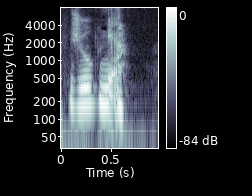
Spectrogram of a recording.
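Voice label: "bzhugnia", my Toe Nail, Tlacochahuaya Zapotec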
